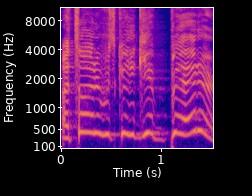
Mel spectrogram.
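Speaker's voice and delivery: very high, whiny, complaining sing-song voice. Imitating whiny leftists, the speaker slips into a mock-whiny complaining voice. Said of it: "I'm doing the voice of the whiny leftists".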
